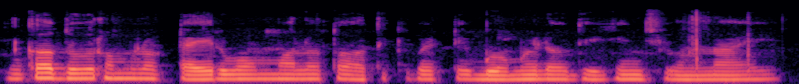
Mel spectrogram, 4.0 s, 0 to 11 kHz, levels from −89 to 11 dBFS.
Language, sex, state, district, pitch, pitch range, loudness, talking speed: Telugu, male, Telangana, Hyderabad, 135 Hz, 130-145 Hz, -19 LUFS, 120 wpm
